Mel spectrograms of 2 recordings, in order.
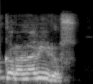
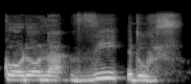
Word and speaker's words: coronavirus: Decimos coronavirus, pero todos decimos con la B, pero coronavirus se escribe con V. Profe, entonces tendría que decir coronavirus, ¿te das cuenta? La punta de mis alvéolos está tocando con la parte inferior de mi labio, o con mi labio inferior.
